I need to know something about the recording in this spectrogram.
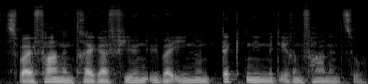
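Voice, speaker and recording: An actor playing a grave, impassioned cavalry officer, declaiming measured verse in a classical German radio drama. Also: male voice, low-pitched, level tone, a little mellow, close to an everyday voice. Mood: solemn, rousing.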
